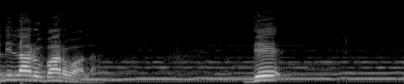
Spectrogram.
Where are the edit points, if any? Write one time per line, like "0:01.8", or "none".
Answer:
none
